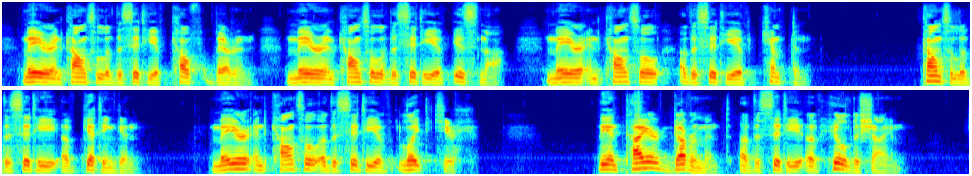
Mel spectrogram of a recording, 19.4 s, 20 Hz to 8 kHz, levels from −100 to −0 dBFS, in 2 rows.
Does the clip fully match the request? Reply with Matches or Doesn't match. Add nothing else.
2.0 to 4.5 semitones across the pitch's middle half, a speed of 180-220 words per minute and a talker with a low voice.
Doesn't match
